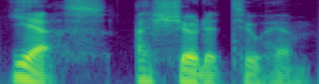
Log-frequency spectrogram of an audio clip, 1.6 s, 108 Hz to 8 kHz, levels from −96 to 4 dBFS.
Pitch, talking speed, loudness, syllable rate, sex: 95 Hz, 225 wpm, -20 LUFS, 5.1 syllables/s, male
